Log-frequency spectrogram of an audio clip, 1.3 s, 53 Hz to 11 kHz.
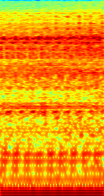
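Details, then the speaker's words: Rebuilt Toyota Land Cruiser Prado 1KD-FTV diesel warming up after rebuild, coolant being bled: steady, even idle clatter with a firm low rumble and no irregular knocks; seems to run well. "Bref, on le laisse chauffer, on observe. Ça a l'air de bien fonctionner."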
